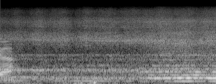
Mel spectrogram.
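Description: A steady low mechanical hum with a few level tones, after a short spoken 'ja' at the start.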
